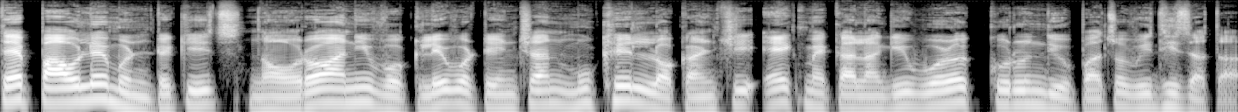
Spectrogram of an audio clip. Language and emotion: Goan Konkani, neutral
